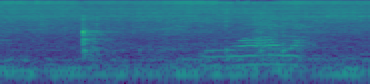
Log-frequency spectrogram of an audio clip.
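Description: Garlic and onion frying and caramelising in oil, a steady close sizzle with a brief clatter of stirring.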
